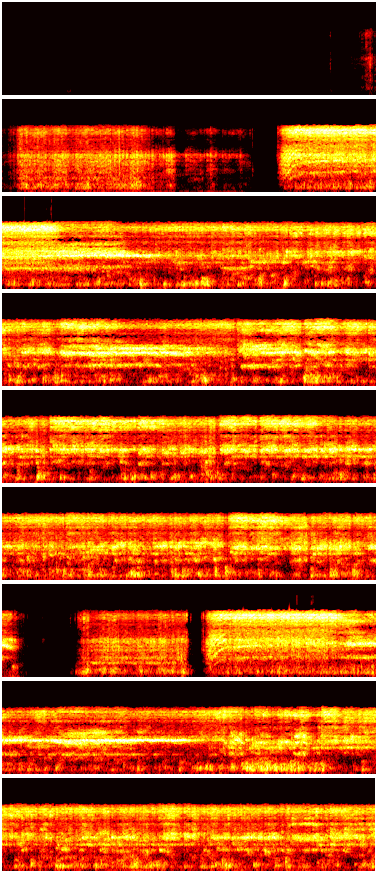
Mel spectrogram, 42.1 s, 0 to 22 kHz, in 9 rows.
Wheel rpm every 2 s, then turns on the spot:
0, 0, 20, 30, 190, 230, 240, 220, 220, 230, 230, 230, 230, 210, 20, 150, 220, 230, 230, 230, 230.
4-6 28-30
